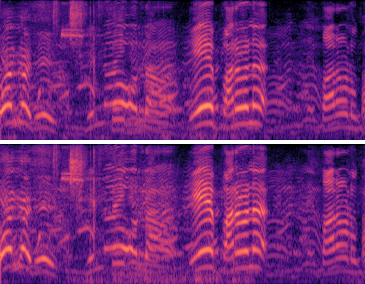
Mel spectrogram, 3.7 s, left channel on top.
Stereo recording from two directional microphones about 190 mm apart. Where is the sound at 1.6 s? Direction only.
40° left (ahead or behind).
